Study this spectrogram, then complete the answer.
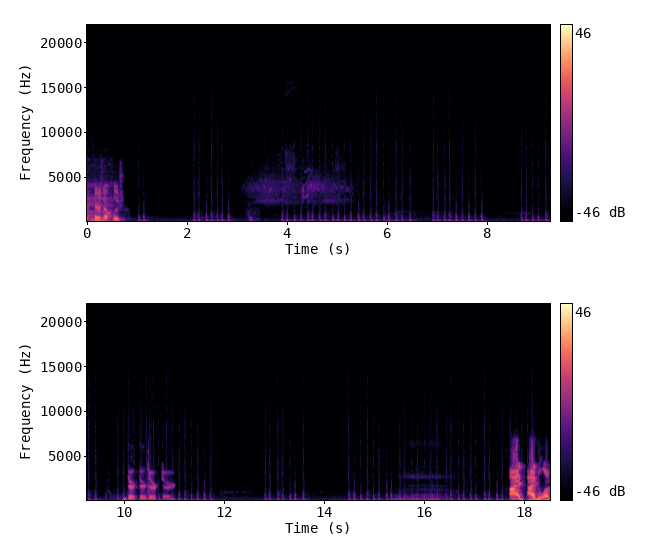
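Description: A mount's hooves thud in a quick, steady gallop.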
